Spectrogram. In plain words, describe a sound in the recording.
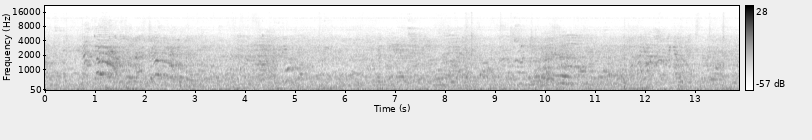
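A crowd of people chatter in a large echoing gym.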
